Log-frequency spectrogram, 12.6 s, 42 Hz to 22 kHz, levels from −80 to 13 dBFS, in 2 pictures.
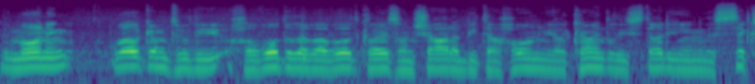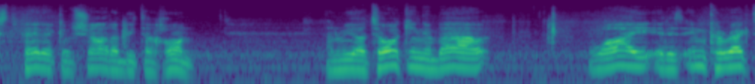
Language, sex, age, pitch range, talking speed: English, male, 30-49, 135-170 Hz, 145 wpm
